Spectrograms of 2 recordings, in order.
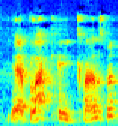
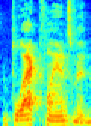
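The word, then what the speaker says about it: BlacKkKlansman: I think it's Black Klansman, but it's just really stylized with that extra K in there. Yeah. I don't know. I think it sounds better to say just Black Klansman.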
